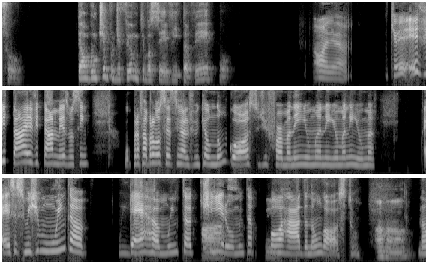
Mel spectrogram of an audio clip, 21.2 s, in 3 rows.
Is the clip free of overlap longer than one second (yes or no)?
no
